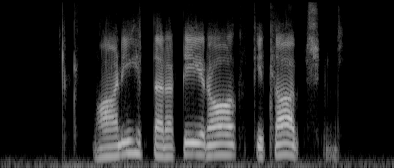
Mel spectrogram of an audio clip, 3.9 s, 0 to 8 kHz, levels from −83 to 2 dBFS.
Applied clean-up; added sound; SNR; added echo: neural diffusion model UNIVERSE++.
